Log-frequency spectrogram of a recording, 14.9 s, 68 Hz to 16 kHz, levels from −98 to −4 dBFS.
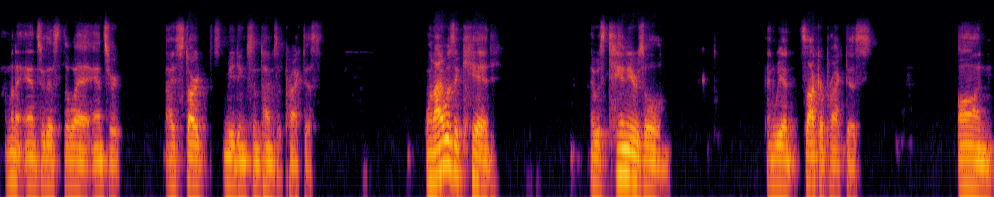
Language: English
